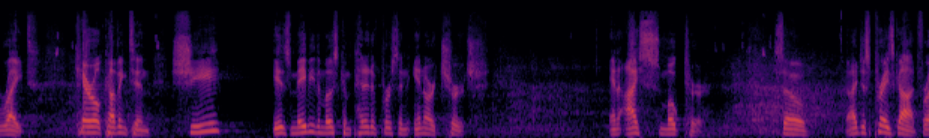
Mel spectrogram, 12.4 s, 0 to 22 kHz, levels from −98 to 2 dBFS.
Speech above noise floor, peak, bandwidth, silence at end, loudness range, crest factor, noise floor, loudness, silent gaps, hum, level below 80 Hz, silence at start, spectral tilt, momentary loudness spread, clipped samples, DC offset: 36 dB; -30 dBFS; 15.5 kHz; 0 s; 7 LU; 20 dB; -84 dBFS; -48 LUFS; none; none; -86 dBFS; 0 s; -4 dB/octave; 19 LU; under 0.1%; under 0.1%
